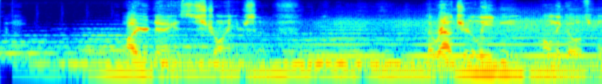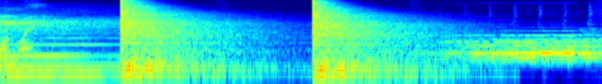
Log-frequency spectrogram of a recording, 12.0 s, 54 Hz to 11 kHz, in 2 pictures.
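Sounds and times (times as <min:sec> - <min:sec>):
deep cinematic boom: 0:00.5 - 0:10.7.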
